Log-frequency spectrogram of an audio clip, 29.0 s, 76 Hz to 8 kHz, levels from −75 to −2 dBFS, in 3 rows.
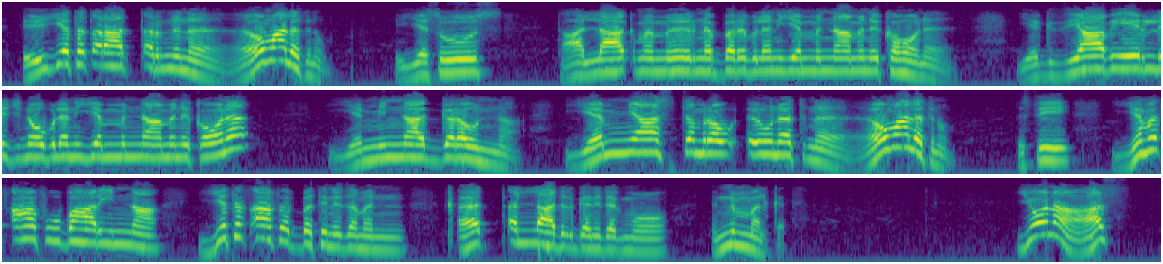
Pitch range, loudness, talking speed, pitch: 165-230 Hz, -16 LUFS, 70 wpm, 185 Hz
